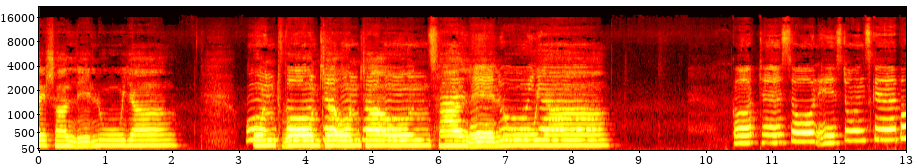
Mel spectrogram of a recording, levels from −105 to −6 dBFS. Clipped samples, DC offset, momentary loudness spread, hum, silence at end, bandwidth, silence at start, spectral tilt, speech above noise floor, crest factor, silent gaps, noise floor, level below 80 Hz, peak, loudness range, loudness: under 0.1%; under 0.1%; 9 LU; none; 0 s; 15.5 kHz; 0 s; -7 dB/octave; 46 dB; 18 dB; none; -63 dBFS; -58 dBFS; -2 dBFS; 8 LU; -18 LUFS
